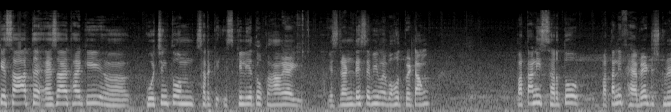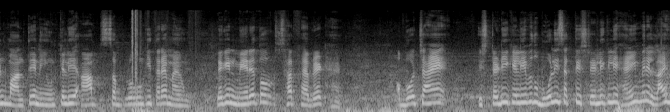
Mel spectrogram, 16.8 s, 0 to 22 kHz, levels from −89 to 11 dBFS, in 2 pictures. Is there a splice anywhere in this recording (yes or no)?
yes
